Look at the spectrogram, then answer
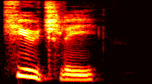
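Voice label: "hugely", English, uk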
